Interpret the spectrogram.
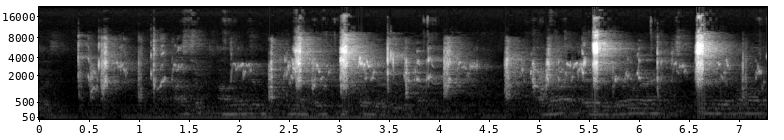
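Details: Budgerigar kept indoors and being taught to talk, chattering in an irregular warble of short scratchy chirps and clicks, with a few louder sharp notes and a low hum in the background.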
